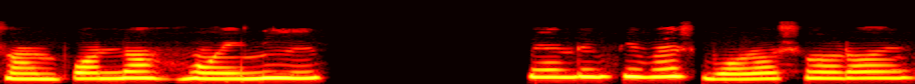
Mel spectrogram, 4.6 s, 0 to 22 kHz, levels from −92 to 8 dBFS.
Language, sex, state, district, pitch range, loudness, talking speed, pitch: Bengali, female, West Bengal, Malda, 270-320 Hz, -16 LUFS, 80 wpm, 295 Hz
